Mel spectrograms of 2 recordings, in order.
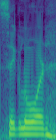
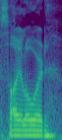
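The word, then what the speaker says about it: Psylord: mispronouncing my name uh they said sig lord instead of silord because i mean they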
